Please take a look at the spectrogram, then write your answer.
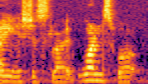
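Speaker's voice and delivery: normal talking voice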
